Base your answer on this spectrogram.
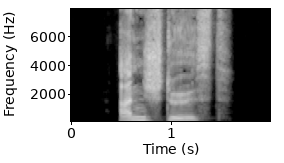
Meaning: second/third-person singular dependent present of anstoßen
- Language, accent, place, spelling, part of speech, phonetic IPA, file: German, Germany, Berlin, anstößt, verb, [ˈanˌʃtøːst], De-anstößt.ogg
